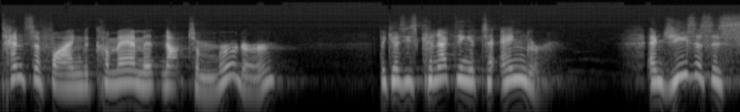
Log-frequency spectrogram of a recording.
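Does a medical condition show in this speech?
No.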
